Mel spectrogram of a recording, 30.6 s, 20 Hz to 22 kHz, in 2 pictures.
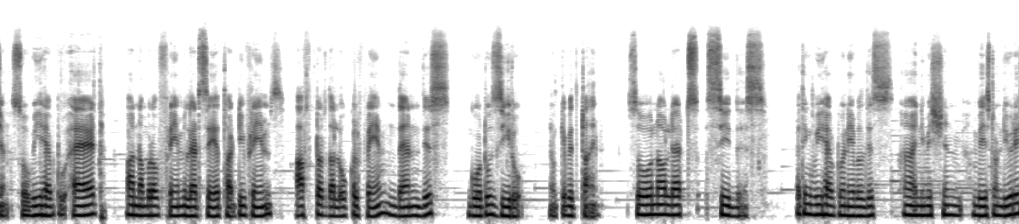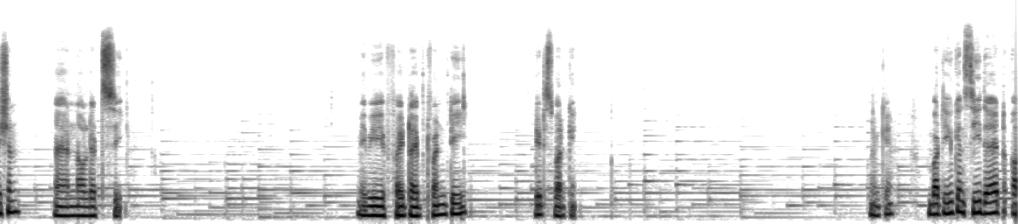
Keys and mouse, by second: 1.0 d, 4.0-9.3 right drag, 11.3 shift+Left, 12.2 Tab, 12.2-15.0 middle drag, 15.0 click, 15.1-21.2 middle drag, 15.9 Tab, 17.5 shift+Right, 17.6 shift+Left, 18.0 space, 20.4 space, 21.2-30.5 drag, 22.8 shift+Left, 23.2 space, 29.0 space, 29.7 shift+Left.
